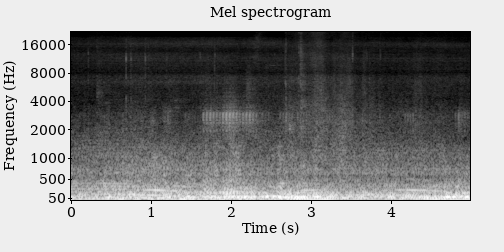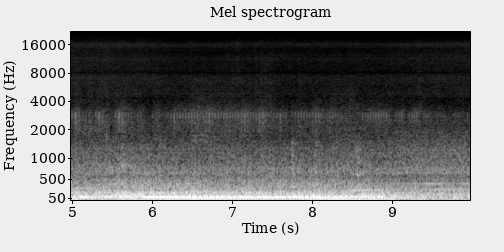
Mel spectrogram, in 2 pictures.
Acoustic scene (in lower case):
bus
